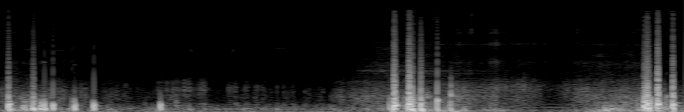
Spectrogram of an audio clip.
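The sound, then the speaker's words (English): A mouth wetly sucks something in and out, giving bursts of quick clicky, slurping pulses at the start, around the middle and at the end, with near-quiet gaps between them. “When I stop sucking it in and out, there's not a ton of noise. And when I suck it in and out like this, there's just so much going on.”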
